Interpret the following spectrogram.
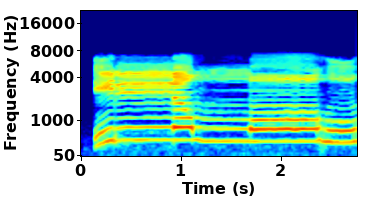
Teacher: الا باریک، اللہ موٹا پڑھا جائے گا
